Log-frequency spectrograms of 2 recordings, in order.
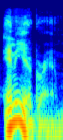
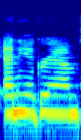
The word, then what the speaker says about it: enneagram: get connected to the inag am I saying that right I am saying it right inag right yeah some people say enag some people say inag oh okay yeah um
